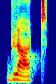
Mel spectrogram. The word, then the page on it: blot: Indian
